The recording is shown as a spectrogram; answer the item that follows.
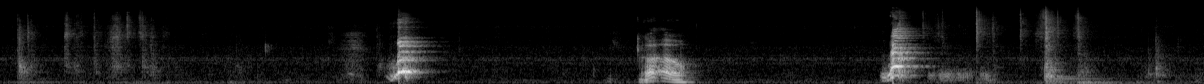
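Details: Puppy named Max indoors in a small room, discovering a mirror for the first time: three short, sharp, harmonic barks spaced a few seconds apart, with a quieter yap near the end and human speech between them.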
